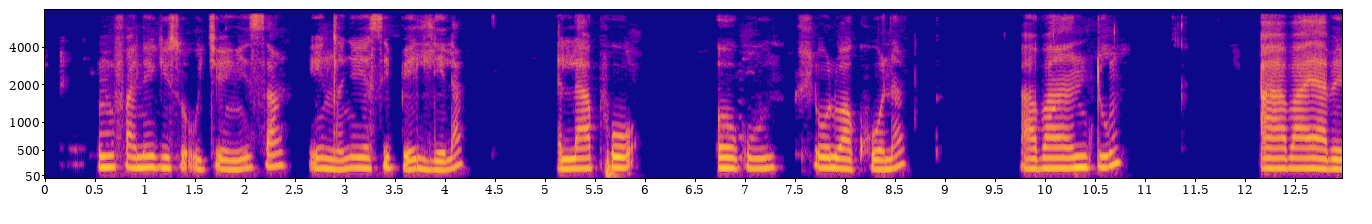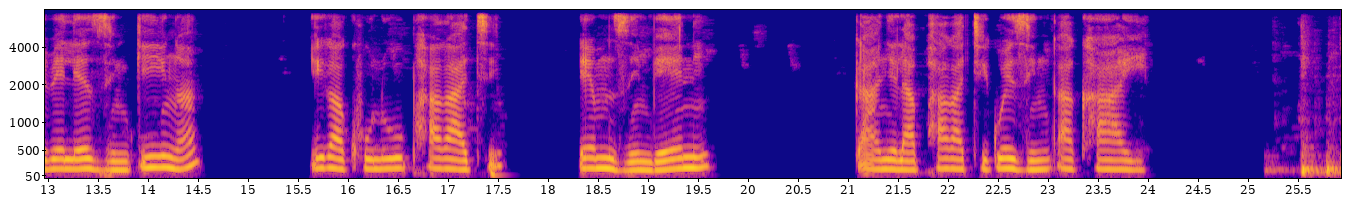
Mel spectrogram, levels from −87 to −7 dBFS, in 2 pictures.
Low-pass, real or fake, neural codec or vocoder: 7.2 kHz; real; none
